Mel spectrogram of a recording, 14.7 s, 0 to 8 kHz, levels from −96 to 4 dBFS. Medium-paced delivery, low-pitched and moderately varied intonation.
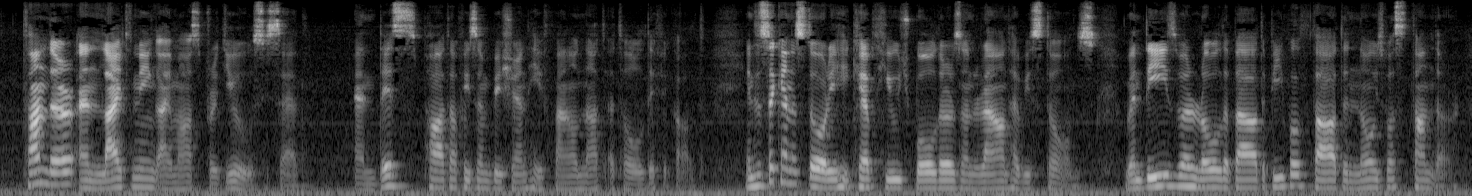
Yes: average, 180 wpm; low, 125 Hz; average, 3.8 semitones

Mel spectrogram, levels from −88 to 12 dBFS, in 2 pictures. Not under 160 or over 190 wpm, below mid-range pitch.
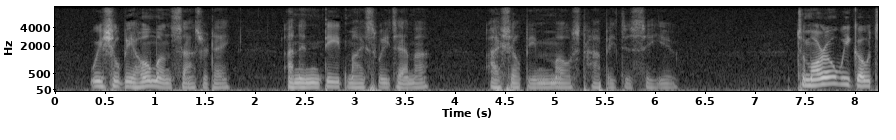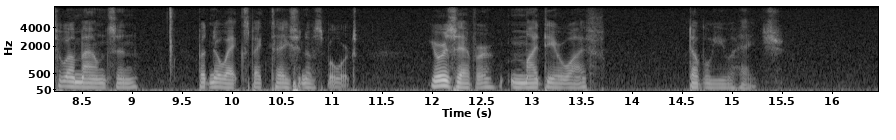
No: average, 140 wpm; low, 110 Hz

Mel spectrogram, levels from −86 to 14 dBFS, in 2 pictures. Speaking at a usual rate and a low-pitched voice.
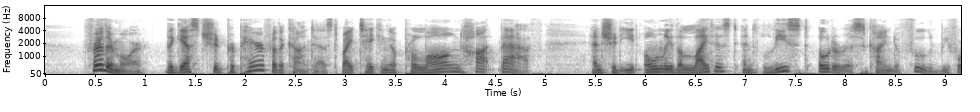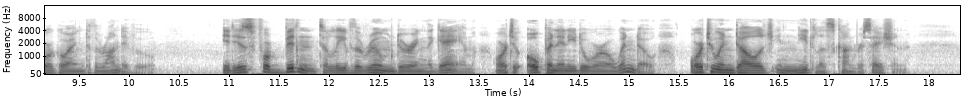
Yes: average, 175 wpm; low, 120 Hz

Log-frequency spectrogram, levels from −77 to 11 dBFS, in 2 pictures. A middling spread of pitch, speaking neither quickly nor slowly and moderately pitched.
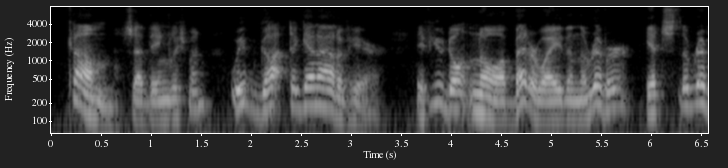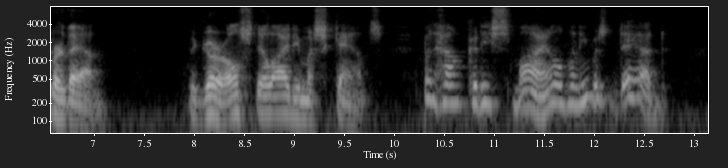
No: wide, 8.7 semitones; average, 185 wpm; medium, 155 Hz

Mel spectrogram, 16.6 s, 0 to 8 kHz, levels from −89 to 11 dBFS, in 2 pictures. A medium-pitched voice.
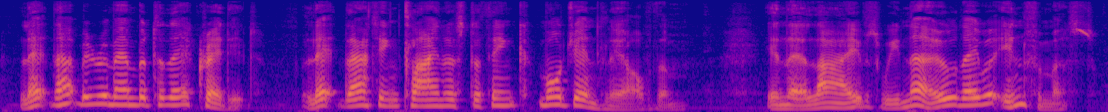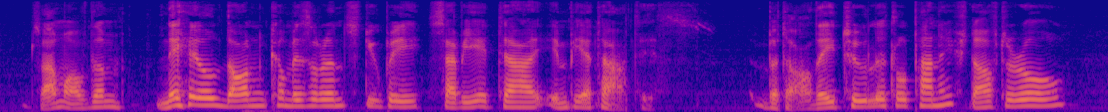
Yes: medium, 170 Hz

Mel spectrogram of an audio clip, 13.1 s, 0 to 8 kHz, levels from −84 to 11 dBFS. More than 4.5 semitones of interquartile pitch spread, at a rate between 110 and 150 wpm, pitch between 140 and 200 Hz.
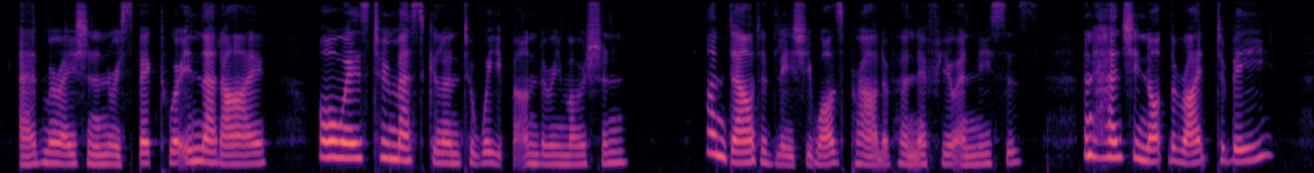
Yes: average, 5.3 semitones; average, 140 wpm; medium, 185 Hz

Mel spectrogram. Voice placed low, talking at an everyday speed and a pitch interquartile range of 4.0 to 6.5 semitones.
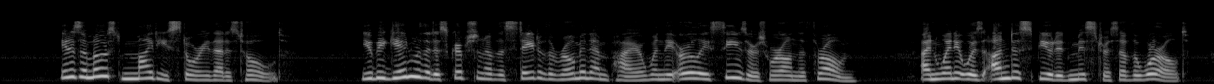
No: high, 235 Hz; average, 190 wpm; average, 4.6 semitones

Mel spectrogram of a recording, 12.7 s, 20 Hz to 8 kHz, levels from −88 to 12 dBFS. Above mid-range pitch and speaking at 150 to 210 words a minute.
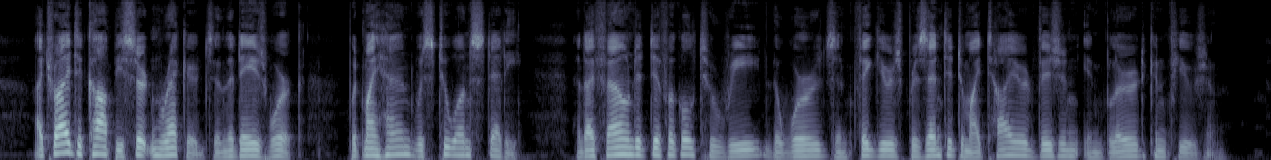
No: low, 110 Hz; average, 165 wpm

